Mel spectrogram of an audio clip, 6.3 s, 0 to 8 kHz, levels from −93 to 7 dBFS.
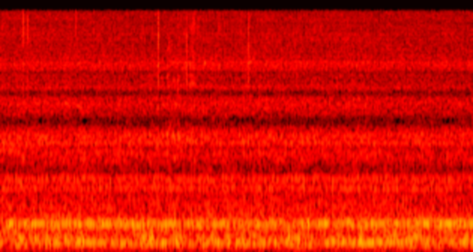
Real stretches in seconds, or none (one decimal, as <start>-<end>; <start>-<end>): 0.0-1.2; 5.0-6.3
